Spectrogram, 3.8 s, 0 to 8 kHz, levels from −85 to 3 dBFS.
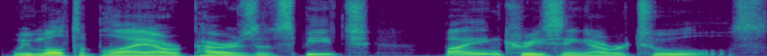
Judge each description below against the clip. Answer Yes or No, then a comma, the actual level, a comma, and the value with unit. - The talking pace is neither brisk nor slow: Yes, average, 155 wpm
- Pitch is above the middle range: No, low, 110 Hz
